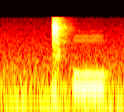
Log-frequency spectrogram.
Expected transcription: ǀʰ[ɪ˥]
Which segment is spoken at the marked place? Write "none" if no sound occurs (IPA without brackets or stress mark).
i˥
